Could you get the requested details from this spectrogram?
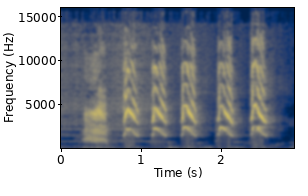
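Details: Parrot talking in a room: a short raspy sound, then five loud, evenly spaced, chevron-shaped squeaky syllables about every third of a second.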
